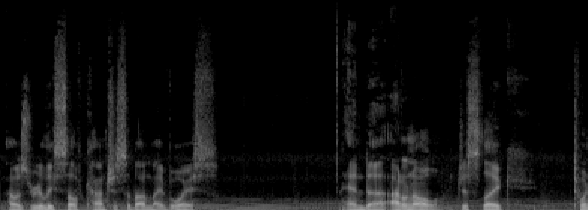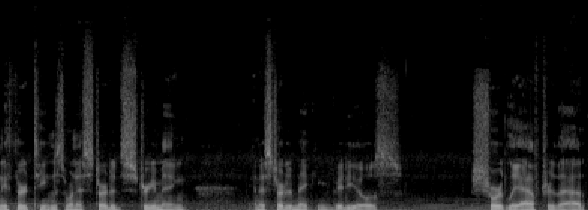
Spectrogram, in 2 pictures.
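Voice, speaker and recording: A man with a monotone, low-energy delivery, chatting casually as he streams a game. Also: a little slow, soft background music. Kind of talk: casual chat while gaming.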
